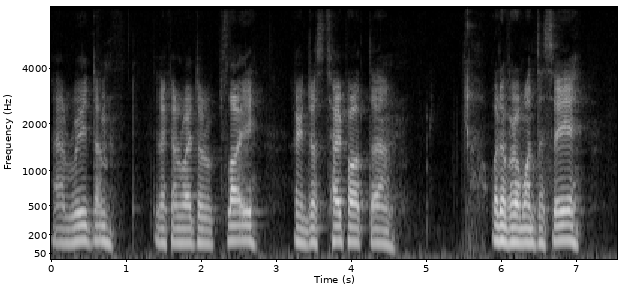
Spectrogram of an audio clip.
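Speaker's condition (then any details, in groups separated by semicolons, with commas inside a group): MND; communication devices assessed, types replies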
